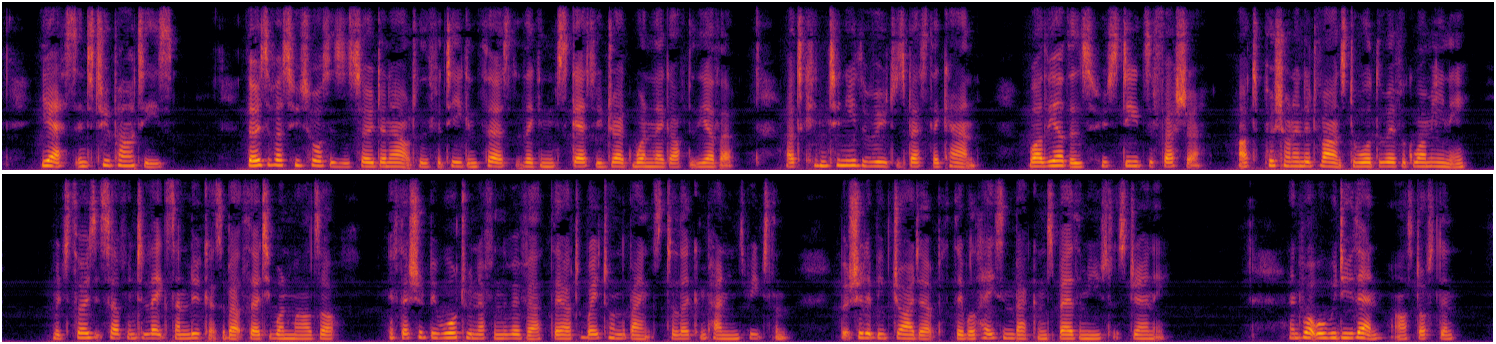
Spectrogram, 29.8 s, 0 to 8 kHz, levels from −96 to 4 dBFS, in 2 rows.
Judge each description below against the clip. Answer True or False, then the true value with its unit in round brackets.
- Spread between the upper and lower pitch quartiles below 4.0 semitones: True (2.9 semitones)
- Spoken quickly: True (220 wpm)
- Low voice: False (195 Hz)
